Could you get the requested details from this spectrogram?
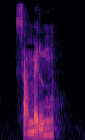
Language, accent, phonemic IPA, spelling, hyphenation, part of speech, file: German, Austria, /ˈsɑmɛln/, sammeln, sam‧meln, verb, De-at-sammeln.ogg
- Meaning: 1. to gather; to assemble; to collect 2. to congregate; to assemble; to meet 3. to collect money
